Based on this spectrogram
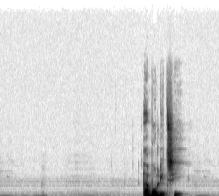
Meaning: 1. the prevention or abrogation of a prosecution procedure by means of a law 2. abolition, annulment, abolishing
- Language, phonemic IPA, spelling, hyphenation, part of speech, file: Dutch, /ˌɑ.boːˈli(t).si/, abolitie, abo‧li‧tie, noun, Nl-abolitie.ogg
